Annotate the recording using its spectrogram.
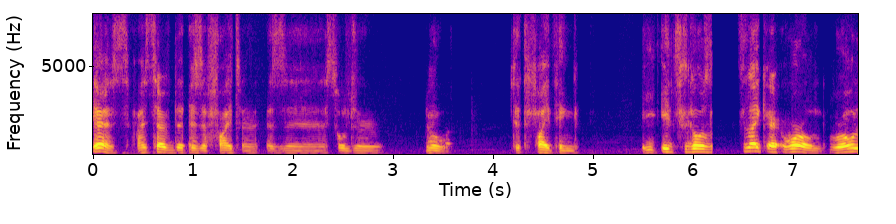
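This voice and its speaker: A man with an Israeli accent speaks fairly slowly in a fairly high pitch with a dark, mellow tone. His intonation is lively, with big swings in loudness and long, frequent pauses. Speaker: ex-soldier. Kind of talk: heated debate. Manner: halting.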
